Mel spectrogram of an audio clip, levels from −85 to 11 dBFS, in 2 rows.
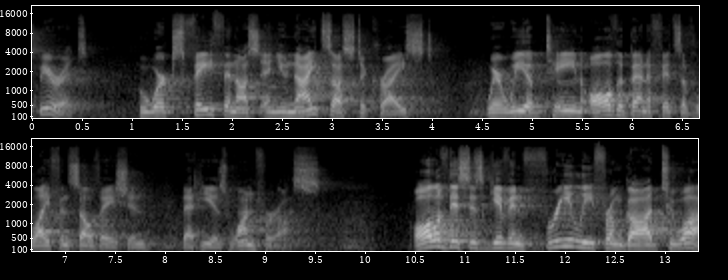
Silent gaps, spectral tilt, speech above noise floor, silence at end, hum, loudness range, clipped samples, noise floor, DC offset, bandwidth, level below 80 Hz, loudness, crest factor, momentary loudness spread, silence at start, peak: none; -3 dB/octave; 36 dB; 0 s; none; 9 LU; under 0.1%; -63 dBFS; under 0.1%; 17.5 kHz; -76 dBFS; -27 LUFS; 22 dB; 15 LU; 0 s; -6 dBFS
